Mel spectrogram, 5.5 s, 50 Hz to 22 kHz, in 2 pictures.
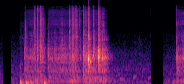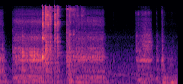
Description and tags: Sound Description: Put money in a parking ticket machine and printing a parking ticket
Recording Device: Zoom H2next with xy-capsule
Location: Universität zu Köln, Humanwissenschaftliche Fakultät, Herbert-Lewin-Str.
Lat: 50,9345
Lon: 6,9219
Recorded by: Sandra and edited by: Sandra and Andreas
